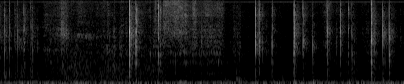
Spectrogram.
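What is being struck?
Paper price tag tapped and scratched with fingernails.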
